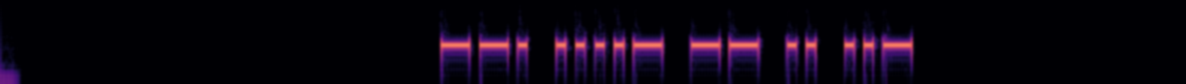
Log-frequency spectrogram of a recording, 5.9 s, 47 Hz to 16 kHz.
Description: Morse code, heard as a keyed tone, about 25 wpm, 700 Hz. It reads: G4MIU
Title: DXCC-100 Call Signs - 5 Characters - Repeated 2x - 25wpm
